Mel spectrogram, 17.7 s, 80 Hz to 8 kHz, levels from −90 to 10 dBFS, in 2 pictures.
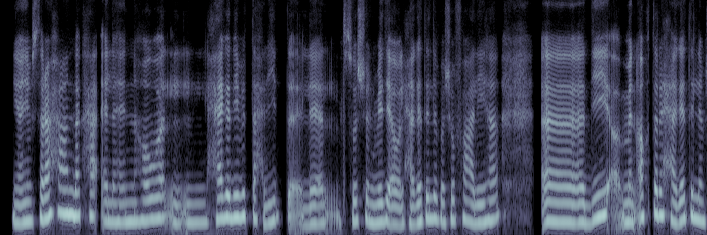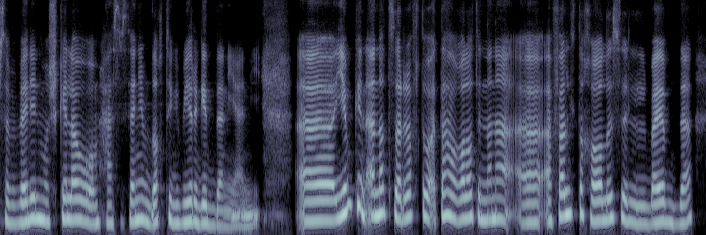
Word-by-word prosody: يعني 195 -2 0
بصراحة 230 +8 +2
عندك 265 -2 +5
حق 245 -6 -4
لإن 195 0 -1
هو 205 +3 0
ال 190 -5 -4
الحاجة 220 +4 +2
دي 235 +1 +4
بالتحديد، 220 -4 -3
اللي 170 - -4
هي 185 +4 -2
الSocial 210 -4 -4
media 190 +1 +1
أو 170 - -1
الحاجات 180 +5 -2
اللي 225 0 +1
باشوفها 210 +2 -4
عليها، 195 +4 -1 0.5
آآ 195 -1 +3
دي 230 +9 +3
أ - - -5
من 195 -2 0
أكتر 240 +3 +1
الحاجات 220 -2 0
اللي 220 -3 +2
مسببة 190 -2 -1
لي 215 - +3
المشكلة 215 0 +1
ومحسّساني 190 +2 -2
بضغط 190 -1 -3
كبير 195 -1 0
جدًا 170 -4 -2
يعني، 245 +10 -6 0.5
آآ 205 +1 +4
يمكن 280 - +3
أنا 255 +1 +5
اتصرّفت 245 -2 -1
وقتها 250 +1 +1
غلط 230 +3 0
إن 210 - -1
أنا 220 0 -1 0.4
آآ - - -2
قَفَلت 260 +6 +1
خالص 220 0 0
الباب 185 -2 0
ده، 185 +6 -4
205 Hz, 160 wpm, -23 LUFS, 190-235 Hz, 0.5 s, عندك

